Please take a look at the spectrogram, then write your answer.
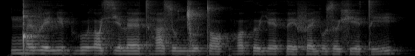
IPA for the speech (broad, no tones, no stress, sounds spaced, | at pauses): ŋ͡ǃ ɛ v e lʲ e bʱ u l ɔ sʲ ɛ l ɛ dʱ a z u ŋ͡ǀ u t ɔ ɡʱ ɔ θ ɯ j e θ e f ɛ j u z ɯ xʲ e t i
